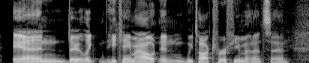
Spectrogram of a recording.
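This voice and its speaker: In a very clean recording with a silent background, a man with an American accent speaks at medium pitch in a bright, sharp tone. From US Midwest, Granite City, Illinois (St. Louis area). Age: 40s. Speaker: MMA commentator and whiskey business owner. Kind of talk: casual chat.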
